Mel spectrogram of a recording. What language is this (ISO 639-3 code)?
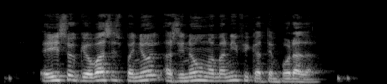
glg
